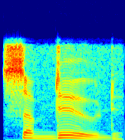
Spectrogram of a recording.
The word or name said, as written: subdued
